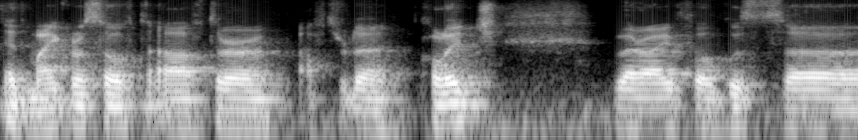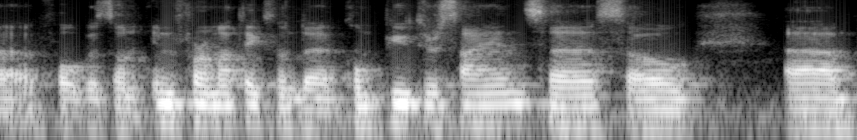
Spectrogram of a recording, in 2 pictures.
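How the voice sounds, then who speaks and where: A deep-voiced man in his thirties with a Czech accent talks over a video call. His delivery stays flat and hesitant, full of fillers and restarts, and the audio has a roomy echo. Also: measured pace, slight background noise. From Czech Republic. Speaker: guest speaker, engineer. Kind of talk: online info session talk.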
